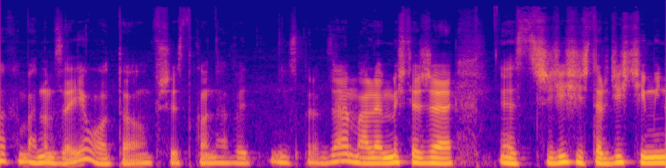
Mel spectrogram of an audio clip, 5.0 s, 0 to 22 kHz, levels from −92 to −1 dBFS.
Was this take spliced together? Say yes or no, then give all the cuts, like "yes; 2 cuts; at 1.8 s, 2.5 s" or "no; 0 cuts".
no; 0 cuts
